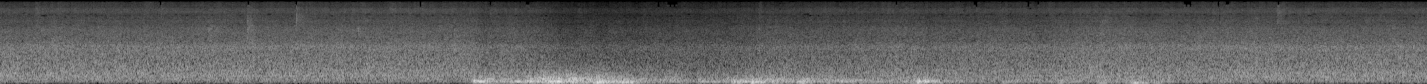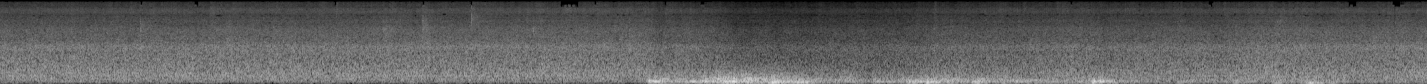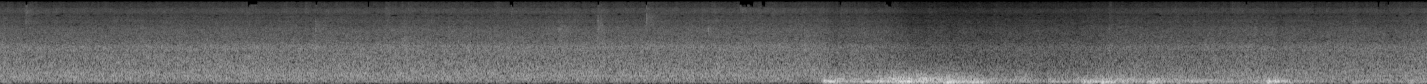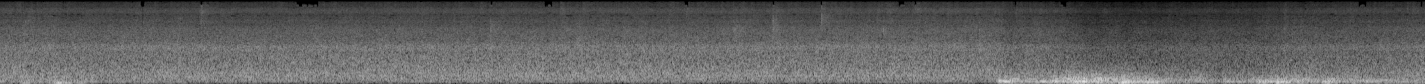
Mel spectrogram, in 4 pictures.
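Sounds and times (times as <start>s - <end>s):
heavy rain on a roof: 0.0s - 57.0s
rolling thunder: 4.7s - 11.6s, 20.7s - 27.6s, 36.8s - 43.8s, 52.8s - 57.0s.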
